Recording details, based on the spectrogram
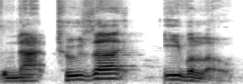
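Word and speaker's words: Natuzza Evolo: Her name was Natuza Ivalo. You pronounce that pretty good.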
